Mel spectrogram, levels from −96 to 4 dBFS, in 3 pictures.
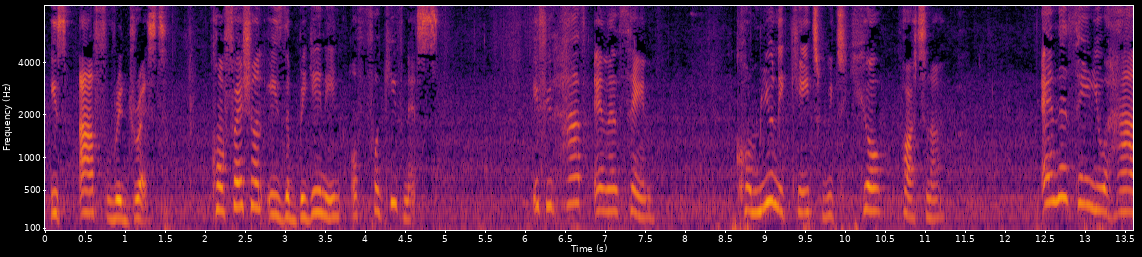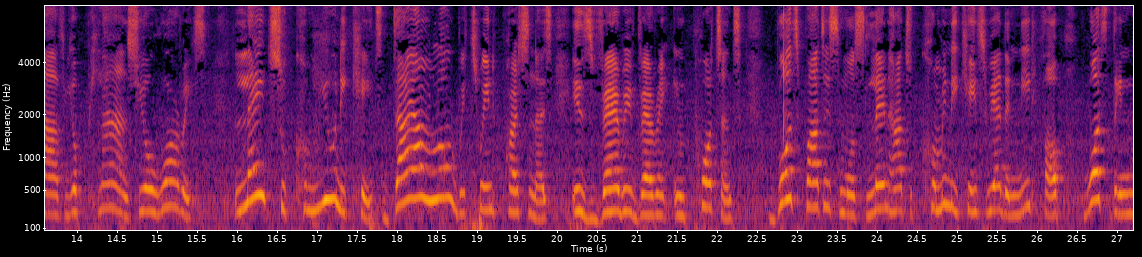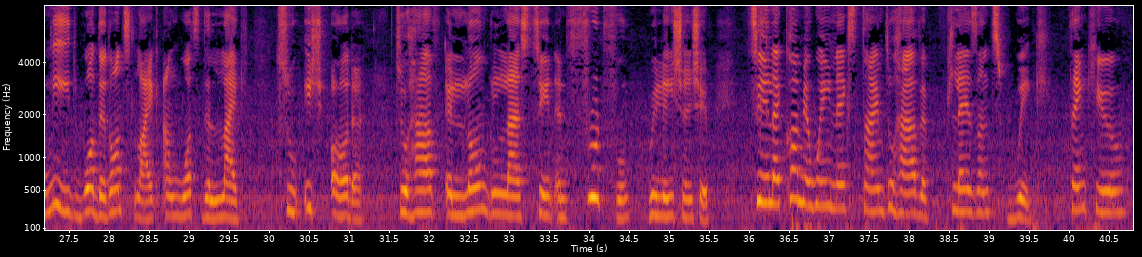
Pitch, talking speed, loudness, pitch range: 255 Hz, 120 wpm, -26 LUFS, 220-300 Hz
